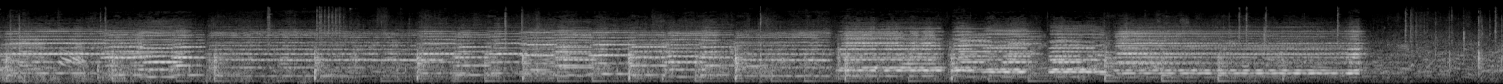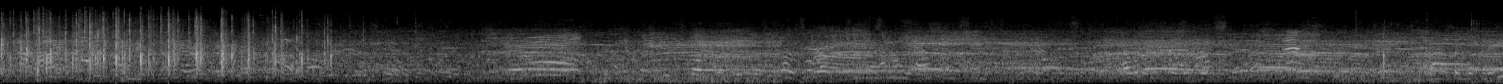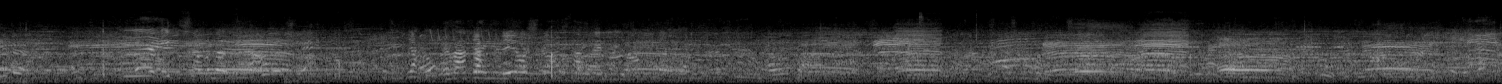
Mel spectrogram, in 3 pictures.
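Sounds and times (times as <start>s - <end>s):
background chatter: 0.0s - 45.0s
people talking: 0.0s - 45.0s
sheep bleating: 21.6s - 33.1s, 38.1s - 39.5s, 40.2s - 43.0s, 43.7s - 45.0s.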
